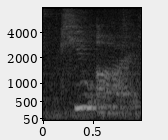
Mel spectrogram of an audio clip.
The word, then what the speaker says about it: qi: QI was added a few years ago. It's pronounced qi, and it's a Chinese word for kind of energy.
